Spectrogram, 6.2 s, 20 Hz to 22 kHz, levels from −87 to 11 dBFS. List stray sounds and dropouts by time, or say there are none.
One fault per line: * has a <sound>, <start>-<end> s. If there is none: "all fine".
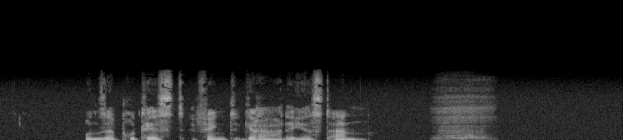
* has a throat clearing, 4.3-5.0 s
